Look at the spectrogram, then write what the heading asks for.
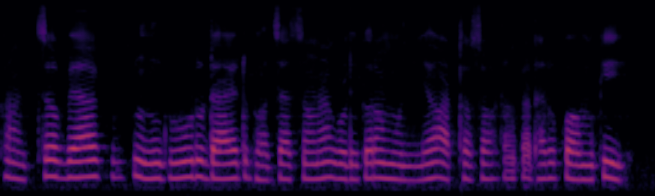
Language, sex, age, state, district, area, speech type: Odia, female, 30-45, Odisha, Kendujhar, urban, read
